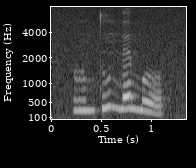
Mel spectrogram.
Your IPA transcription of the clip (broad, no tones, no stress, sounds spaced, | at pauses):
l ũ m t̪ ũ n̪ ɛ m o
